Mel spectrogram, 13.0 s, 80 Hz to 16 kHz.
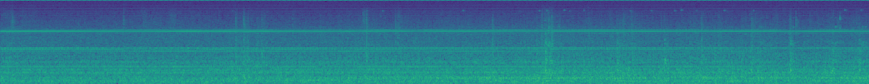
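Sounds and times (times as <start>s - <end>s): monorail rolling noise: 4.9s - 13.0s.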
